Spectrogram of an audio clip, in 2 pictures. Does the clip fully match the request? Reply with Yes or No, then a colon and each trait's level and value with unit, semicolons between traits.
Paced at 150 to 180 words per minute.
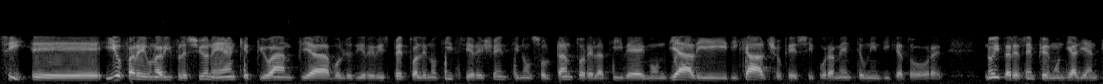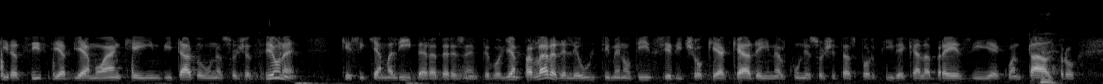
Yes: average, 160 wpm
